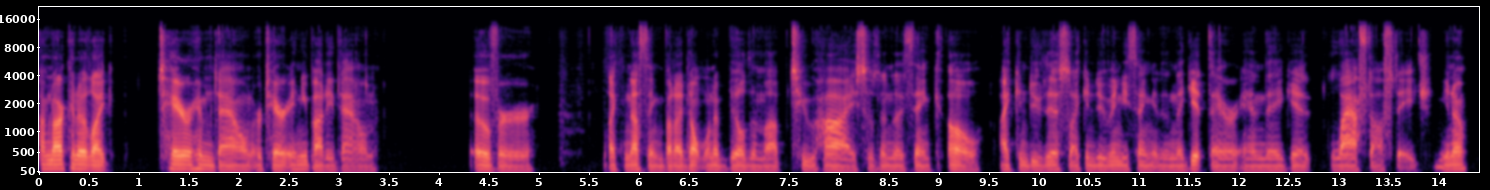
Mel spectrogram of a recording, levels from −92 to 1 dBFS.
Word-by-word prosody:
I'm 105 -1 +1
not 110 0 +8
gonna, 105 -2 +6
like, 95 -2 +4 0.4
tear 105 0 +6
him 105 -2 -1
down 90 0 +1
or 95 - -5
tear 95 +1 +3
anybody 95 -3 0
down 85 -1 -4 1.0
over, 85 -3 0 0.7
like, - - 0
nothing, 85 - 0
but 90 0 +1
I 90 - +4
don't 95 +2 +1
wanna 95 -1 -2
build 90 +1 -2
them 90 -1 -7
up 90 +1 -3
too 95 -1 +1
high, 90 -3 +3
so 90 - +2
then 90 0 -7
they 90 -1 -5
think, 90 0 -4
"Oh, 85 +1 +1 0.2
I - - +4
can 95 - -6
do 95 -1 -5
this, 95 -1 0
I 90 - -2
can 95 0 -6
do 95 0 -4
anything," 95 -1 -3
and 90 - -8
then 90 0 -8
they 90 0 -4
get 105 +3 +2
there 90 0 -3
and 85 0 -7
they 90 0 -4
get 90 +1 -4 0.2
laughed - - +3
off - - -5
stage, - - -4
you 100 - -4
know? 105 +1 +2
90 Hz, 205 wpm, -26 LUFS, 90-95 Hz, 1.0 s, not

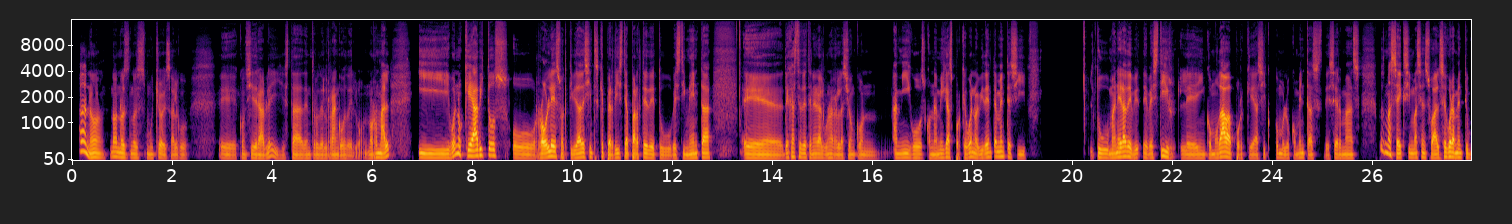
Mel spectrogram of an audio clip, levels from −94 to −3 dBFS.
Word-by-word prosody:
Ah, 255 -1 +4
no. 100 -3 +2
No 125 +2 -1
no 110 -2 +2
es 95 -2 -3
no 100 -1 -2
es 95 +2 -8
mucho, 90 -1 -3
es 85 0 -7
algo, 85 -1 -7 0.6
eh, 85 -3 -5
considerable 90 +3 -2
y 85 -9 -9
está 85 +1 -2
dentro 85 +1 -5
del 85 0 -5
rango 85 -1 -2
de 75 -2 -7
lo - - -11
normal. 100 +3 +1 0.5
Y, 100 -2 +1
bueno, 190 - +2
¿qué 145 -6 +7
hábitos 150 0 +4
o 90 -3 -1
roles, 115 +8 +6
o - - +1
actividades 100 +3 +2
sientes 105 -2 -5
que - - -3
perdiste 100 0 0
aparte 100 0 +2
de 95 -2 +1
tu 80 -2 -6
vestimenta?, 100 +5 0 0.6
eh, 90 -3 +1
¿dejaste 110 +3 -2
de 105 -1 0
tener 100 0 -3
alguna 95 0 -2
relación 90 0 -4
con 80 -3 -8 0.3
amigos, 95 -2 -2
con 90 -1 -5
amigas? 100 +4 0
Porque, - - -6
bueno, 110 +1 +1
evidentemente, 115 +5 0
si 90 -3 -6 1.4
Tu 100 -2 +2
manera 115 +6 +5
de 125 - +5
ve 100 +1 -4
de 100 - -2
vestir 100 +6 -1
le 90 -1 -2
incomodaba 95 +6 +5
porque, 90 -1 -6
así 85 - -7
como 100 -2 -6
lo 90 +1 -5
comentas, 90 -2 -5
de 80 - -11
ser 95 +1 -3
más, 90 0 -3 0.4
pues, - - -6
más 190 -6 +2
sexy, 100 +2 +1
más 105 +1 -1
sensual, 100 -4 +1
seguramente 110 -1 +4
un 95 - -4
95 Hz, 155 wpm, -23 LUFS, 90-105 Hz, 1.4 s, qué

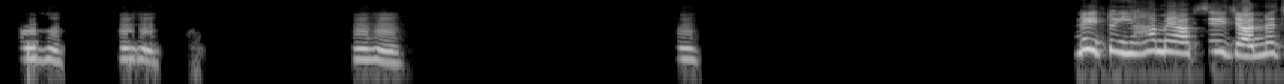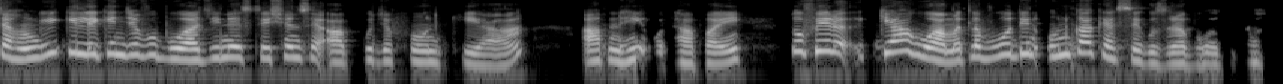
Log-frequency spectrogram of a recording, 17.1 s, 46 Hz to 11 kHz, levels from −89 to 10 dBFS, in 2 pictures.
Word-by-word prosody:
हुँ, 240 0 +2
हुँ। 220 - -1 0.4
हुँ, 240 - -1
हुँ। 210 -3 -2 1.3
हुँ, 230 -1 -1
हुँ। 195 -4 -1 1.8
हुँ। 235 -2 -4 2.5
नहीं 430 0 +9
तो 410 - +2
यहाँ 350 +3 +4
मैं 390 -1 +5
आपसे 350 +2 +6
ये 380 - +6
जानना 300 +1 +9
चाहूँगी 265 +3 +1
कि 360 - +1
लेकिन 325 0 +1
जब 310 0 -4
वो 310 - -5
बुआ 230 -2 +4
जी 235 +4 -9
ने 265 0 +2
स्टेशन 260 +1 -4
से 250 0 -5
आपको 195 +2 -4
जब 210 -1 -9
फ़ोन 200 -1 -6 0.2
किया 165 -4 -6 0.6
आप 210 +1 0
नहीं 220 +3 -2
उठा 185 0 -6
पाईं, 185 +4 -2 0.3
तो 390 - -1
फिर 395 -2 +1 0.2
क्या 375 +2 +2
हुआ? 260 - +4
मतलब 240 +6 -2
वो 315 +4 -1
दिन 335 0 -3
उनका 320 +5 +1
कैसे 255 -7 -4
गुज़रा, 180 -1 -6
बुआ 170 +1 -10
का? 190 +3 -20
250 Hz, 155 wpm, -21 LUFS, 205-330 Hz, 2.5 s, नहीं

